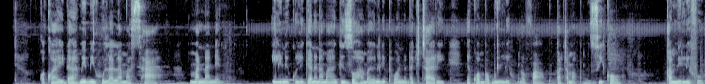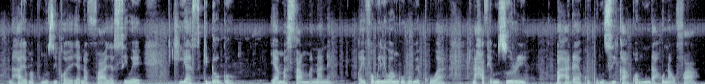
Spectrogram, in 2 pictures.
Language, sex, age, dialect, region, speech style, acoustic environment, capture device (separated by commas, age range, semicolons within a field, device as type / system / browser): Swahili, female, 25-34, Kenya - Mombasa, Kenya, relaxed, silence, mobile / Linux / Chrome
